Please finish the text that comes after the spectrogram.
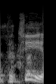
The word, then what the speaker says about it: Petit: p-i-p-e-t-i-t is it pronounced pettit no a good point actually i was corrected by one of his descendants it's because he's french canadian fatigue oh petite okay okay i was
